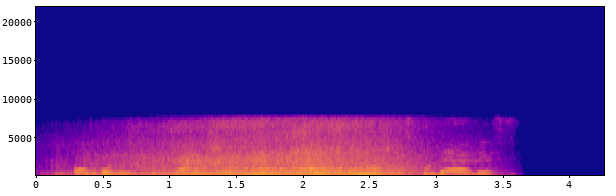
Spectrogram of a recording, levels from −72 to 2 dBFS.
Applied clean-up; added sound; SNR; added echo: none; Waves, surf; -5 dB; none.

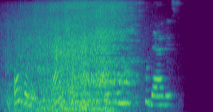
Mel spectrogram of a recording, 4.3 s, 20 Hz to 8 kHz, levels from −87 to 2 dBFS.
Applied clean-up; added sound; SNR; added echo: classical method log-MMSE.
